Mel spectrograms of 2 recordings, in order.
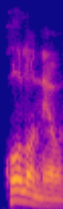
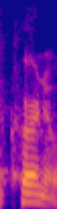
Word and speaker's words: colonel: que tá Ina S eu leria isso daí colonel né na coluna tá escrito aí colonel Mas aí seria um erro de regularização né então a pronúncia certa corno o cão sequer sabe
